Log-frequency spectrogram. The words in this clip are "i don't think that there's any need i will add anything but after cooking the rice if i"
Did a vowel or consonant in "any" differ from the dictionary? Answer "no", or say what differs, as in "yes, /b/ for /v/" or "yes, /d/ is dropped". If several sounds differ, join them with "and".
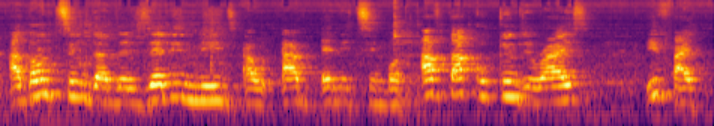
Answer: yes, /l/ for /n/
